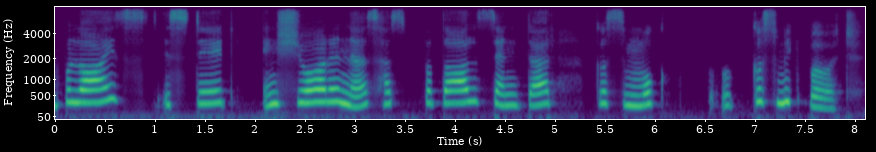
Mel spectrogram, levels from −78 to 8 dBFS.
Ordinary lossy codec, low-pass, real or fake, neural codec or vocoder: none; 7.2 kHz; fake; codec, 24 kHz, 0.5 kbps, DualCodec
